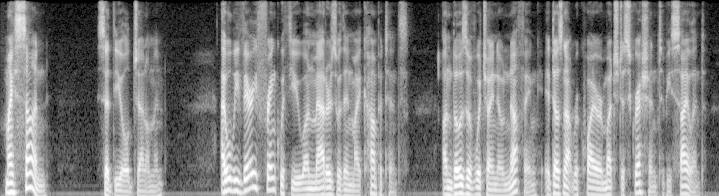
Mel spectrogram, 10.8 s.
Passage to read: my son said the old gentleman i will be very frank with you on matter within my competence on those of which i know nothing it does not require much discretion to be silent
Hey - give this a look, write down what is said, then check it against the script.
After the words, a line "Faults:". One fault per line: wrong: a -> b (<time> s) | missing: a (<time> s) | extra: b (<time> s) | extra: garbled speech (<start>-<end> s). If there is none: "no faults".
my son said the old gentleman i will be very frank with you on matters within my competence on those of which i know nothing it does not require much discretion to be silent
Faults:
wrong: matter -> matters (4.7 s)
